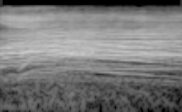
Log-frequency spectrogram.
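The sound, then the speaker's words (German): A group of children roar together, imitating lions as they hop to their seats for a story, with loud, sustained, high-pitched voiced cries that overlap into one continuous din lasting almost two seconds. “Juhu, dann hopfen wir jetzt mal mit Löwengebrüll zu unseren Sitzplätzen.”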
